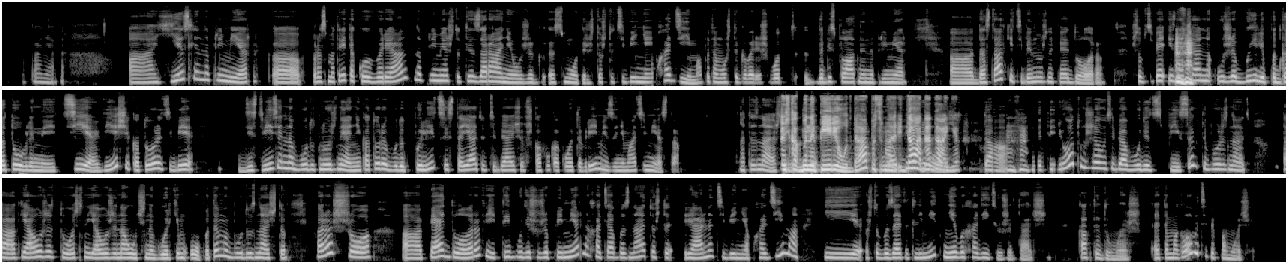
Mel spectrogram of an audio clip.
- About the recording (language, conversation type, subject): Russian, advice, Почему я постоянно совершаю импульсивные покупки на распродажах?
- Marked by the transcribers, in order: tapping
